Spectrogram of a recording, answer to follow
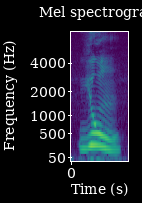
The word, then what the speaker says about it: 용: Yes, when I say 영, my mouth is bigger. So try to think. I pronounce sound, and try to pronounce o sound, such as o. Not o, My mouth is here, but my shape of my mouth is trying to pronounce o, such as o. This is o. 영. This is, your mouth is small, circle.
